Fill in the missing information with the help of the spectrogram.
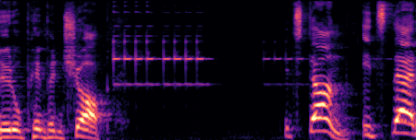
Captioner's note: timer goes off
